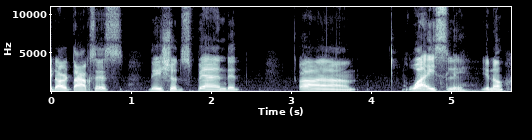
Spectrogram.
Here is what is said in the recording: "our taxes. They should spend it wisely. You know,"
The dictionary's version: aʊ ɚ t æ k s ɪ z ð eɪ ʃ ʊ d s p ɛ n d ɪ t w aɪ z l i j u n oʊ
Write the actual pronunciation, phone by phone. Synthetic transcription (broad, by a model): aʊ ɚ t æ k s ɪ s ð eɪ ʃ ʊ d s p ɛ n d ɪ t w aɪ s l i j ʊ n oʊ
